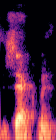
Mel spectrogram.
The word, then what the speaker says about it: Zechman: hope I say your last name right Megan zekman is that right you are right you are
